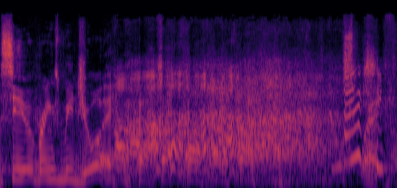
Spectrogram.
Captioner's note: audience laughs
